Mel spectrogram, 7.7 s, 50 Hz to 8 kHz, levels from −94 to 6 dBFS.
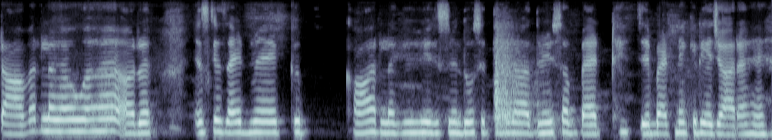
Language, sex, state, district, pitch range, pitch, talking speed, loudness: Hindi, female, Bihar, Jamui, 210-230 Hz, 220 Hz, 200 wpm, -14 LUFS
